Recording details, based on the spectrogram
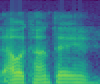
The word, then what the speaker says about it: Alicante: You know, gonna get the Airbnb at the in Alicante. – Mm-hmm. – Is it Alicante? Am I saying that right? – Yeah.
